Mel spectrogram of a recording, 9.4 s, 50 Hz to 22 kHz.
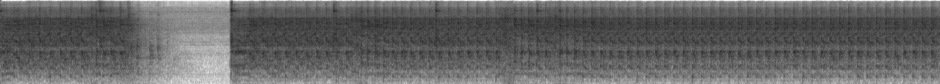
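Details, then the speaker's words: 2008 Ford F-450 Super Duty swapped from 6.4L Powerstroke to a 5.9L Cummins Turbo Diesel from a 2006 Dodge Ram 2500, first start attempts after the swap: long, even cranking at three to four beats a second after a brief pause, never catches; owner suspects fuel, though fuel pressure is present. "Could just be a fuel situation. Come on, baby."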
